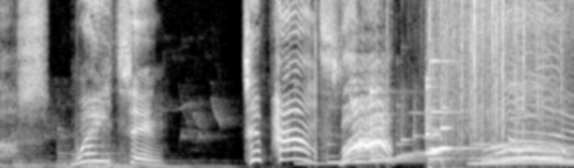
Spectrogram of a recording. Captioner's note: screams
